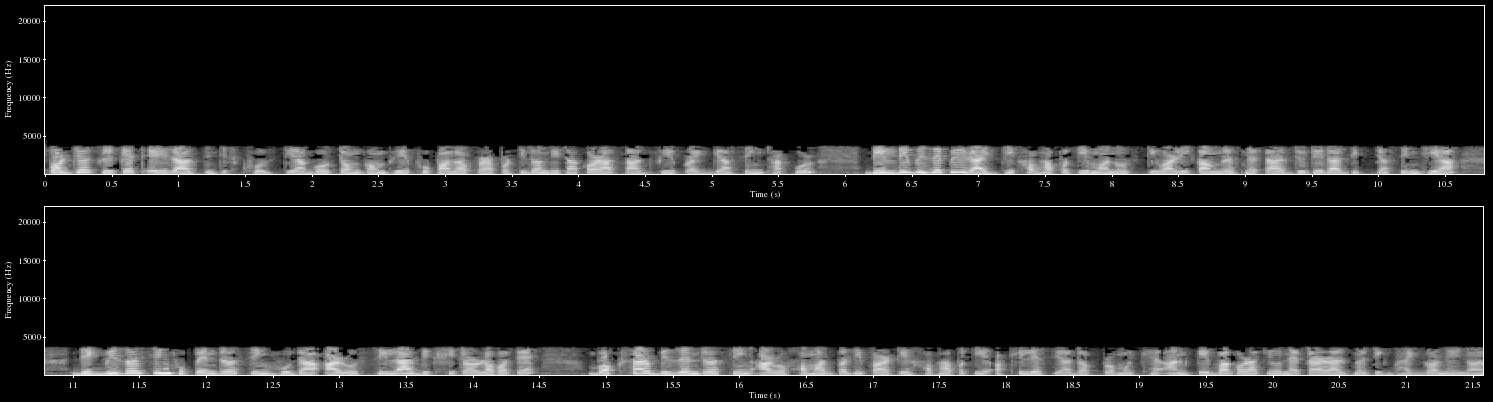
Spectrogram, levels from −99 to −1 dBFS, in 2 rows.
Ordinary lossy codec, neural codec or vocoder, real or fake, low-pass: none; none; real; 3.6 kHz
